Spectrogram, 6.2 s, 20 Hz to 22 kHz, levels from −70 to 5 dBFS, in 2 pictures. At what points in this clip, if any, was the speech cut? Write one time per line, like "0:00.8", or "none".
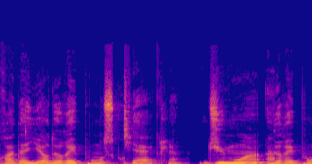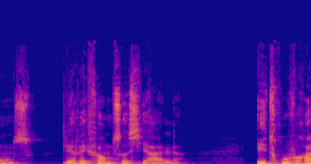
0:01.2
0:01.9
0:02.7
0:03.7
